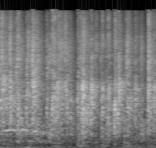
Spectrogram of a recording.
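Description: crowd, round of applause

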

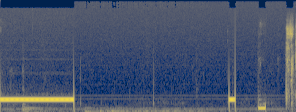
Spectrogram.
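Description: signal or alarm, telephone dial tone

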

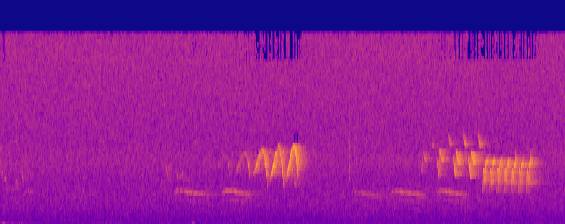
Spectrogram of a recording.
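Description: bird, nashville warbler song

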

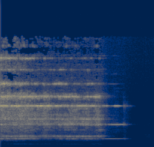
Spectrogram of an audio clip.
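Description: signal or alarm, telephone bell ringing

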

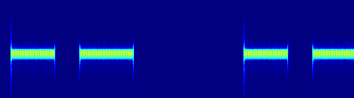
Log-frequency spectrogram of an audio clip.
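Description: signal or alarm, telephone ringing tone

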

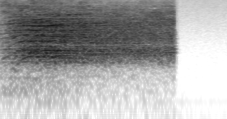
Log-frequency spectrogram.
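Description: crowd, crowd cheering and whooping

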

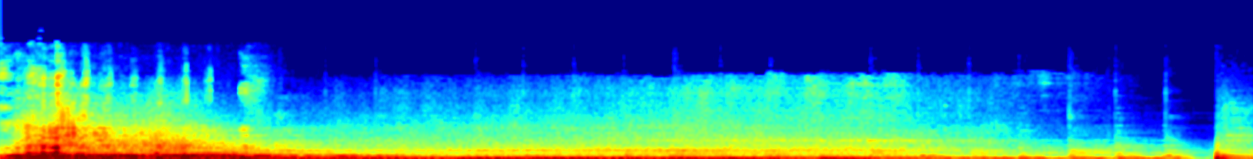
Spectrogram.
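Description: vehicle, passing train

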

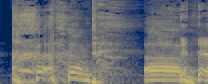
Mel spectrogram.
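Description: human body sound, cough

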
